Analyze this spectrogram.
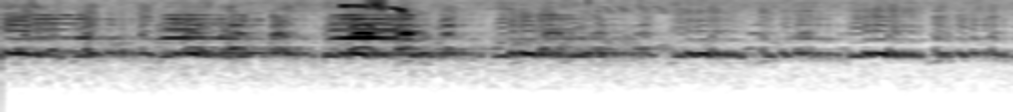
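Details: Common cranes calling as a flock, many overlapping loud trumpeting honks layered into a continuous rolling chorus, with higher bugling notes rising above it now and then.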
